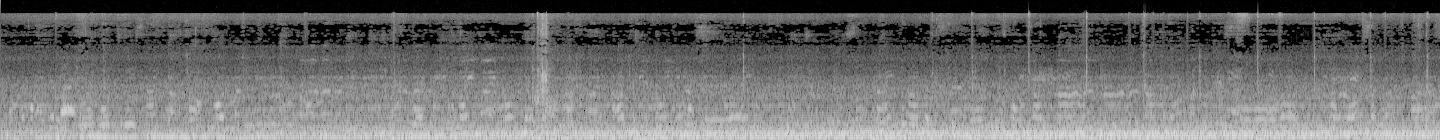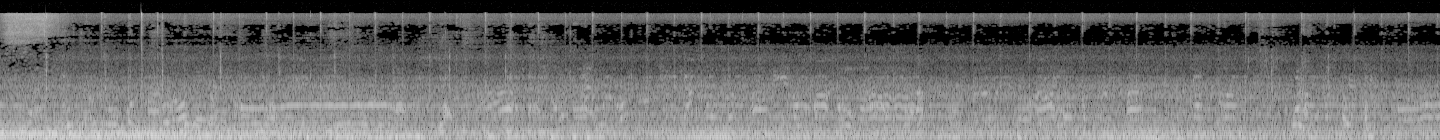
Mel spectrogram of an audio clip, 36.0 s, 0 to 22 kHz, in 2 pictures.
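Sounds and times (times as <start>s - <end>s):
car engine and road noise: 0.0s - 36.0s.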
